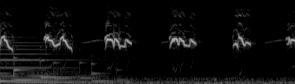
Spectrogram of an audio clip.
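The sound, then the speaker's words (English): A bird repeats a bright, warbling call about every half second, five or six phrases in a steady rhythm, clear, with a low hum fading out underneath at the start. “his bird note.”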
